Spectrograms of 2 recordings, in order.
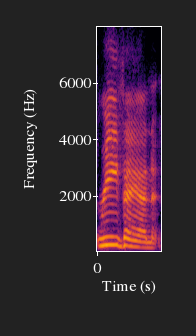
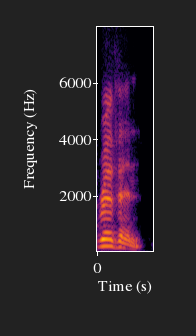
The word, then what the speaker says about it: Revan: Creed Nation dropped $2 and said it's pronounced Revan, not Riven.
